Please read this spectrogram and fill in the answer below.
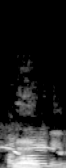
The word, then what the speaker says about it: Hermione: You said it right. Yeah. Well done. – I did? – Hermione, wow. Like in Harry Potter.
